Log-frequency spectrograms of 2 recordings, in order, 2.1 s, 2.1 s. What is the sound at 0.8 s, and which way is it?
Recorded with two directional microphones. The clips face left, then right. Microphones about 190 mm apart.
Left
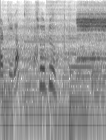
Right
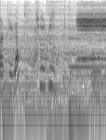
Speech, 50° left (ahead or behind).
